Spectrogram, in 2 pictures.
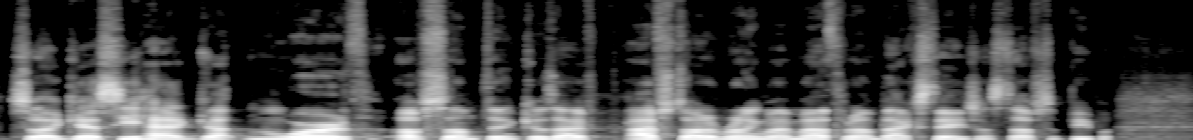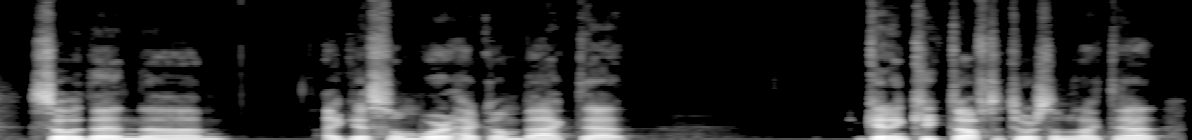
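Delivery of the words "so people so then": ordinary delivery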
